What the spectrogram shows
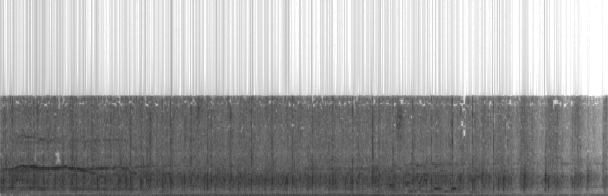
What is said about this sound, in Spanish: Démosle un aplauso bien grande a este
